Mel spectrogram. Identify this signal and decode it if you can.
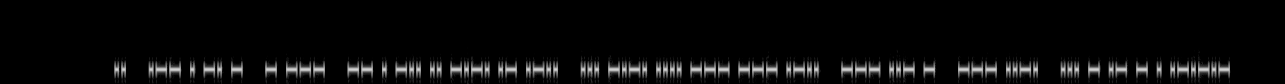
Morse code, heard as a keyed tone, about 36 wpm, 700 Hz. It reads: I WENT TO MEDICAL SCHOOL OUT OF STATE.
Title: Sentences from Top 1000 Words - Review Part 5 - 35wpm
